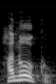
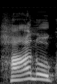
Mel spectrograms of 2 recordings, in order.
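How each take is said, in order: First: The stress is on the second syllable. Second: The stress is on the first syllable. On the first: The speaker calls it right. "హాకి ఒత్తు లేదు. నోకు ఉంది" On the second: The speaker calls it wrong. "హానోకు అంటున్నాం మనం"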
